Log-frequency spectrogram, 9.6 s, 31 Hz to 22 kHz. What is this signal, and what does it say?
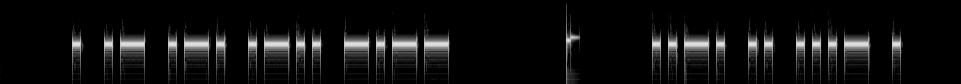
Morse code, heard as a keyed tone, about 15 wpm, 700 Hz. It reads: EARLY FIVE
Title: Sentences from Top 400 Words - New Word Drill - 15wpm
